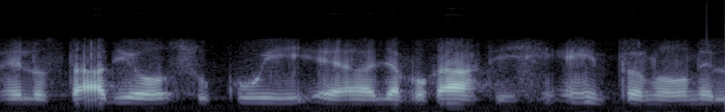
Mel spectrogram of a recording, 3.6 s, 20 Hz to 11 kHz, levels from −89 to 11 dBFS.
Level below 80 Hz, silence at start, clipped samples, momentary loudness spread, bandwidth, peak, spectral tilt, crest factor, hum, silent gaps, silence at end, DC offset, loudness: -88 dBFS; 0 s; under 0.1%; 14 LU; 4.1 kHz; -8 dBFS; -5.5 dB/octave; 20 dB; 50 Hz at -80 dBFS; none; 0 s; under 0.1%; -28 LUFS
